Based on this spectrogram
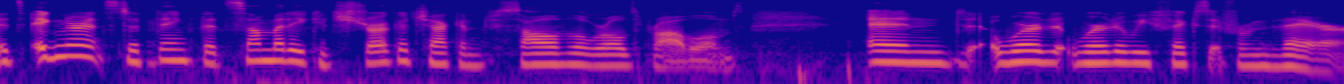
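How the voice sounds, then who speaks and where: A woman in an ordinary speaking voice with an American accent, medium pitch and moderate pace, over a quiet background. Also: ordinary pitch variation. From Florida. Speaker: restaurant owner. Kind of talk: casual interview.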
